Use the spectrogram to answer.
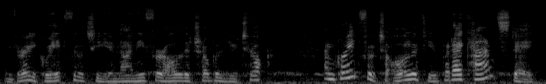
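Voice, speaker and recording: Storybook heroine: weary woman, gentle yet obstinate, apologetic acted by a female reader. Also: low voice, expressive, fairly quick, a little hiss or hum. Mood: firm, regretful. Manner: faint, apologetic but firm. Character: worn, gentle, obstinate youngest sister past her prime.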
